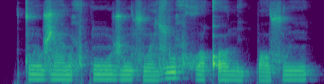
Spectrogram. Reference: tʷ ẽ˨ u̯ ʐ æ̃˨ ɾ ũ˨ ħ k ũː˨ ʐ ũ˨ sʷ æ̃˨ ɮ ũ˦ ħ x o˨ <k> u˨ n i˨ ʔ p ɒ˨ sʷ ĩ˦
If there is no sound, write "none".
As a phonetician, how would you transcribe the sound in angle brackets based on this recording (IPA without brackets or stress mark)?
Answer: qʼ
